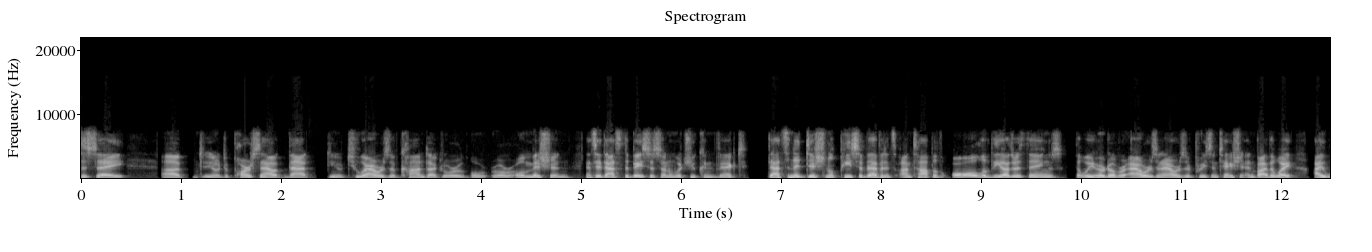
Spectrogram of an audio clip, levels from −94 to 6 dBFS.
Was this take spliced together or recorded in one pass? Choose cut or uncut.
cut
